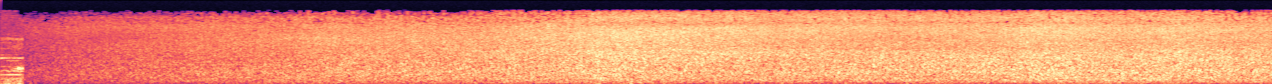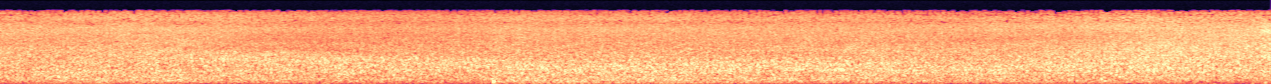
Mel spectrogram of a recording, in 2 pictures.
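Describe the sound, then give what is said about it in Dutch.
A steady, broad wash of sea surf at Scheveningen fills the scene, waves rolling and breaking continuously at a constant loudness with no distinct individual crashes standing out. “Hij duwde zijn hoed aan en liep de trap af naar de zee.”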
